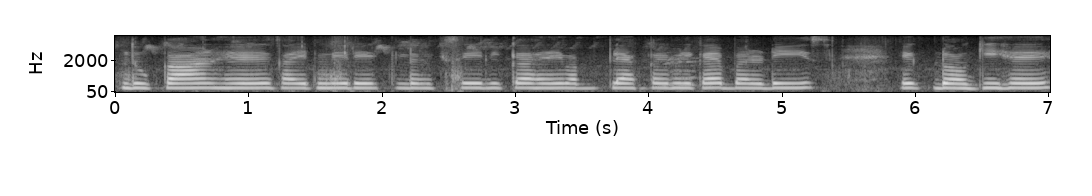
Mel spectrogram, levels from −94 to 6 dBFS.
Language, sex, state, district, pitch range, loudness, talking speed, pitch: Hindi, female, Maharashtra, Gondia, 235-245 Hz, -17 LUFS, 170 wpm, 240 Hz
